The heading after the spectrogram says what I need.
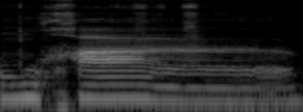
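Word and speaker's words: Mucha: Parce qu'à l'inverse d'un créateur comme Moucha ou Moucha, comme on est censé de mémoire le prononcer en tchèque, hein, puisqu'il était tchèque de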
